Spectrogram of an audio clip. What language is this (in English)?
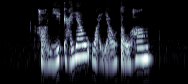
Chinese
